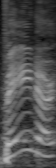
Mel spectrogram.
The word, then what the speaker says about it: Boehner: border I know it's I keep forgetting it's pronounced Boehner it's a genuine mistake you know Boehner he's the new Speaker of the House turn-ons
